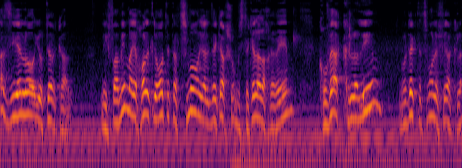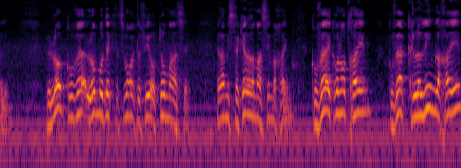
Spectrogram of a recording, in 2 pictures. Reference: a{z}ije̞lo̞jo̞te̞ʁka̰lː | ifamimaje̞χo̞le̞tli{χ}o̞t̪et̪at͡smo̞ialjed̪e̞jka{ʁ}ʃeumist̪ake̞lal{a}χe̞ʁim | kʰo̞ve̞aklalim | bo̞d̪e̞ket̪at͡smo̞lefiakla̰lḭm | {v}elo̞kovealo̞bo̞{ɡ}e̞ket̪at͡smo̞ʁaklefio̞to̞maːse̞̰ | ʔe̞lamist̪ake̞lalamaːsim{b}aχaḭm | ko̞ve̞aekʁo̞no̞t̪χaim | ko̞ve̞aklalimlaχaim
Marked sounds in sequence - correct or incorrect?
correct, incorrect: ʁ, incorrect: χ, correct, correct, incorrect: d, correct

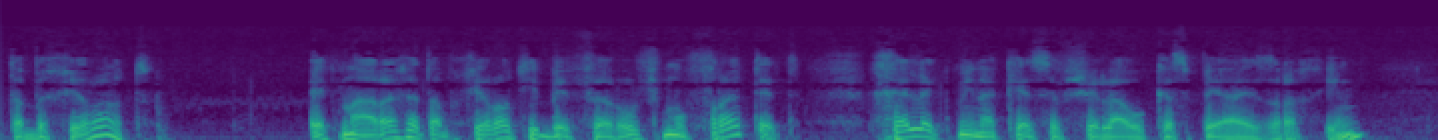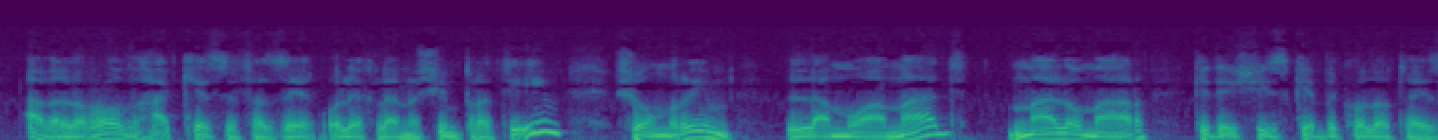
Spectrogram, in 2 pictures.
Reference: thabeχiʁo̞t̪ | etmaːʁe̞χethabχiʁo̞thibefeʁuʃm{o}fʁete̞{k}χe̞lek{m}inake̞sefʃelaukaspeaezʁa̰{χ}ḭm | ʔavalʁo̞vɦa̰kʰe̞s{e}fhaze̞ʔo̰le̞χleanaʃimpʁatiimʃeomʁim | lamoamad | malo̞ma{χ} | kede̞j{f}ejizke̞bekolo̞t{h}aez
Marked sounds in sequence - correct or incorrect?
incorrect: u, incorrect: t, correct, correct, correct, incorrect: ʁ, incorrect: ʃ, correct

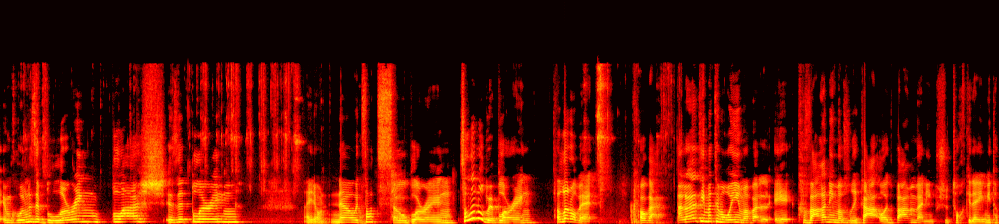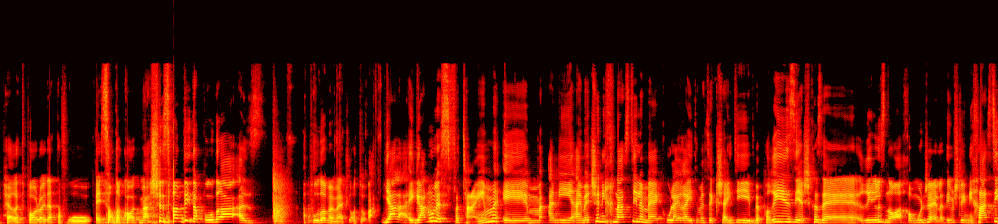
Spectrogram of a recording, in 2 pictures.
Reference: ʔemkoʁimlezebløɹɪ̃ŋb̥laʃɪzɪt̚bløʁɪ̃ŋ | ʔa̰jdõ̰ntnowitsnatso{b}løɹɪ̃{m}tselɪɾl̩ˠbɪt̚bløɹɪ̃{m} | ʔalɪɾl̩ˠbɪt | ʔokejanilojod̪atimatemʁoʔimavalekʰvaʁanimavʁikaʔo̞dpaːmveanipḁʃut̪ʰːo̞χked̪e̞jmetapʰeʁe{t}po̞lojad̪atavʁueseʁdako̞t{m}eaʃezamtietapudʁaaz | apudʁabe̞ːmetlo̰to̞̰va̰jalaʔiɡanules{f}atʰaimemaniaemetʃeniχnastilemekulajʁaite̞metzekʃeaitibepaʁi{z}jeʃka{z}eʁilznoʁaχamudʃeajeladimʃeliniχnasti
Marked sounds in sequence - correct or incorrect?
correct, incorrect: ŋ, incorrect: ŋ, correct, correct, correct, correct, correct

